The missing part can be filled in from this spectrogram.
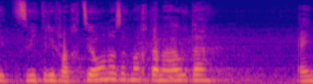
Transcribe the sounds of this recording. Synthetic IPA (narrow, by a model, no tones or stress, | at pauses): ɪt͡svit̪əɾifɾɑkt͡sjoːnɑsəχnɑχt̪əmæld̪ə | ɛɪn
